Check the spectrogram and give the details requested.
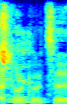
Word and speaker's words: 杜笃之: Walter Murch, or I don't know how to pronounce this guy's name. Tu Tu Chi, is it? Yeah. Oh, 杜笃之. Yeah, Tu Tu Zhi.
